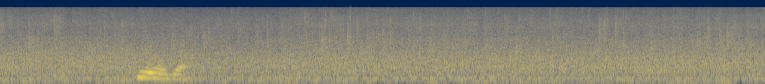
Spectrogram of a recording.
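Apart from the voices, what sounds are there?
heavy rain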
